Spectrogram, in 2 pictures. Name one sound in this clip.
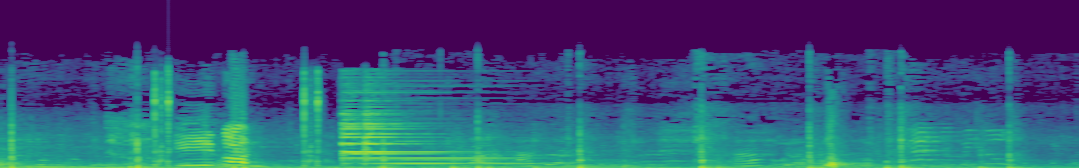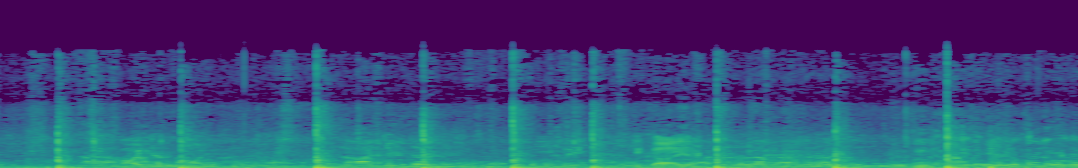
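A basketball bounces repeatedly on a concrete court.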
